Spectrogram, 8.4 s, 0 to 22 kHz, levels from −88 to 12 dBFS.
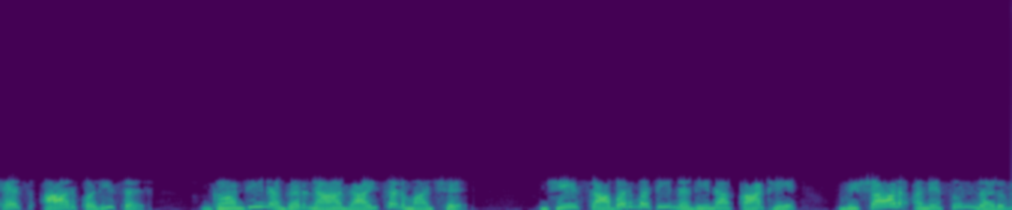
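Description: Transcoding between lossy codecs runs throughout the speech. Nothing is heard above 3.1 kHz, and smeared, watery artefacts sit under a second layer of coding grain. This is likely a very low-rate Vorbis encode passed through Opus, with the narrow first cut-off surviving.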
